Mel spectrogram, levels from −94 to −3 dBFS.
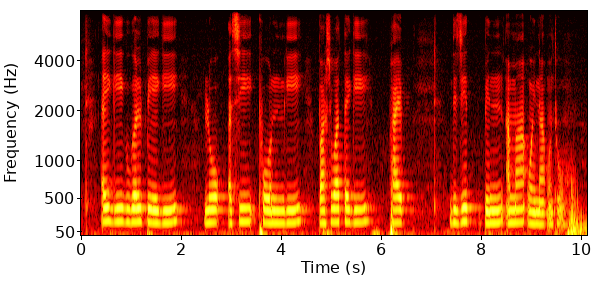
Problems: background sounds at intervals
